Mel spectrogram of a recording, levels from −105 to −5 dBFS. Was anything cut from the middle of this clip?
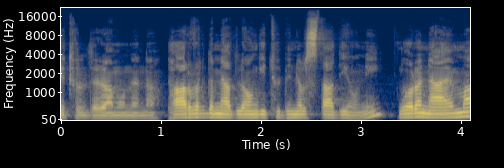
yes; 2 cuts; at 1.0 s, 3.2 s

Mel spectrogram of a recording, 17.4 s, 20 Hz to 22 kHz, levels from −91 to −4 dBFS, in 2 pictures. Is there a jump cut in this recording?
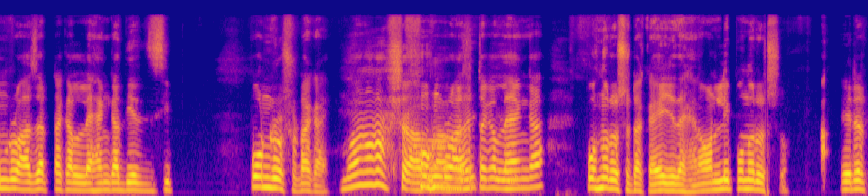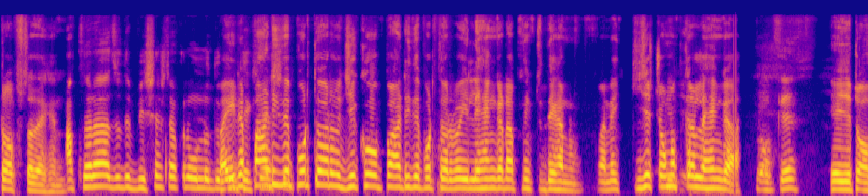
no; 0 cuts

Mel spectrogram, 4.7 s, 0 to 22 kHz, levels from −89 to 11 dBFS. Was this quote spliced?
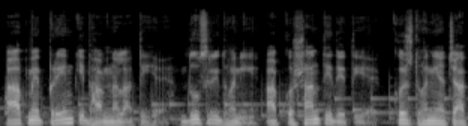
no; 0 cuts

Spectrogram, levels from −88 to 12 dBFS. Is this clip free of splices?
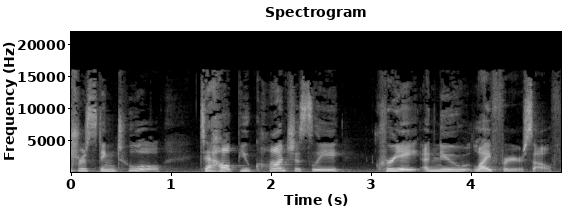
yes; 0 cuts

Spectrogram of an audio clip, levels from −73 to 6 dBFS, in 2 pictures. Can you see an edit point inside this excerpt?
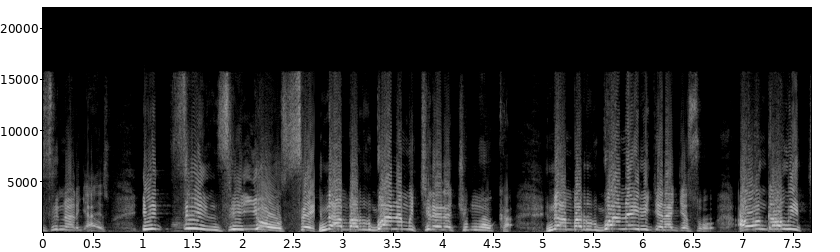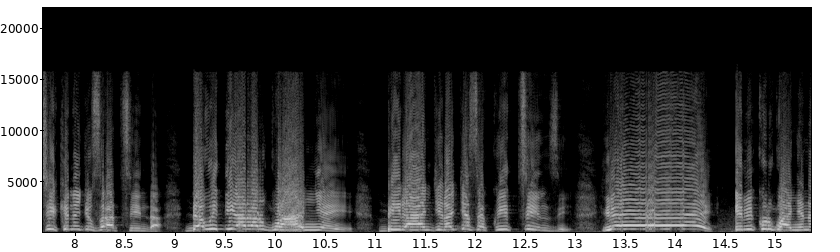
yes; 2 cuts; at 2.7 s, 14.5 s

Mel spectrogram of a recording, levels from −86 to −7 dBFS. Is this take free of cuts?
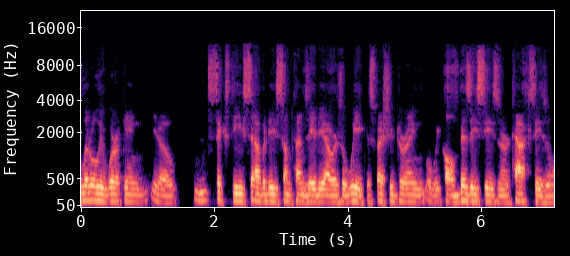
no; 1 cut; at 1.6 s

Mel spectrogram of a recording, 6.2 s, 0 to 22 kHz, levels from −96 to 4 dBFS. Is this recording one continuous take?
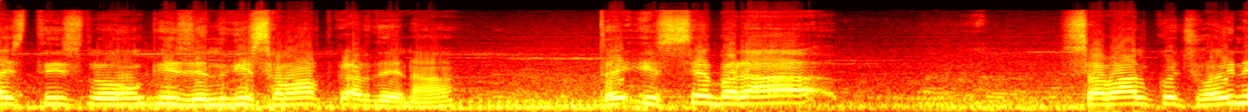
yes; 0 cuts

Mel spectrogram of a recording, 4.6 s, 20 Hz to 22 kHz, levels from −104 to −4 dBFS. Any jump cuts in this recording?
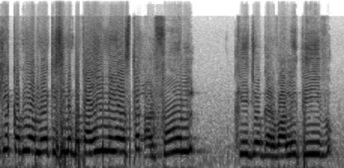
yes; 1 cut; at 1.9 s

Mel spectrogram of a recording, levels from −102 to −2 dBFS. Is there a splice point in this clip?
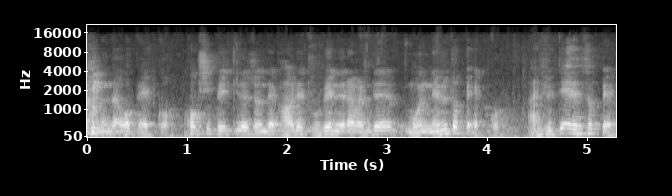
yes; 1 cut; at 1.0 s

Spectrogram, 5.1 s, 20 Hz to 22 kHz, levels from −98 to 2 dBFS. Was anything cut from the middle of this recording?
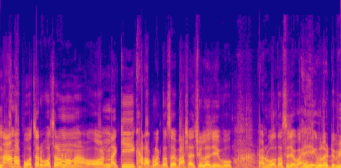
no; 0 cuts

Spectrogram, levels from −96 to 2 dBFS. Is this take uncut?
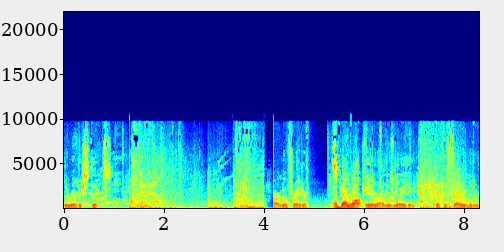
yes; 0 cuts

